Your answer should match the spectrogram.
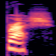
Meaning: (noun) An implement consisting of multiple more or less flexible bristles or other filaments attached to a handle, used for any of various purposes including cleaning, painting, and arranging hair
- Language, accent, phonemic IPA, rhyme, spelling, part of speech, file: English, General American, /bɹʌʃ/, -ʌʃ, brush, noun / verb, En-us-brush.ogg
